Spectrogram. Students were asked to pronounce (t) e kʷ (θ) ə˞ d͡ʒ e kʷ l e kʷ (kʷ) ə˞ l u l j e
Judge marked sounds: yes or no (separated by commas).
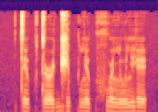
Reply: yes, no, no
